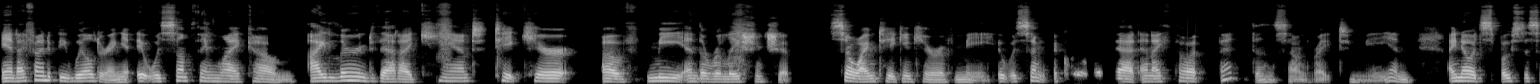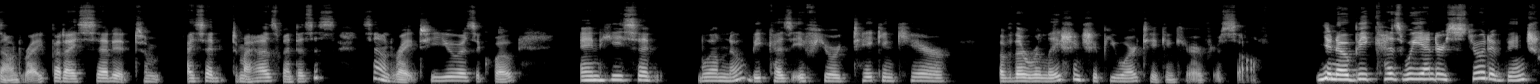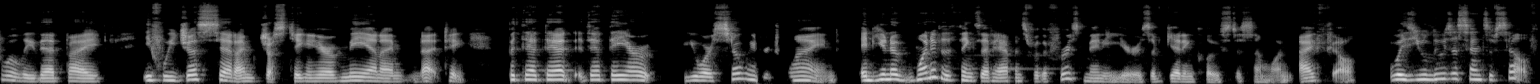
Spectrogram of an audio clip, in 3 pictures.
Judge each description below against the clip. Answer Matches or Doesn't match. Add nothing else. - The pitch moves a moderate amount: Doesn't match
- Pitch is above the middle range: Doesn't match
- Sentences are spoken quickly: Doesn't match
